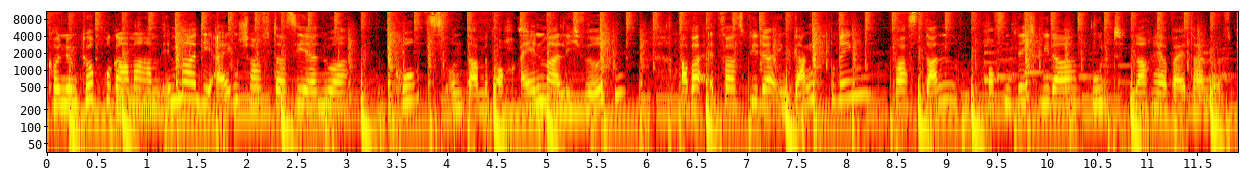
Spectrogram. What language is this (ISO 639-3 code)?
deu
